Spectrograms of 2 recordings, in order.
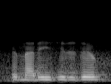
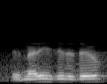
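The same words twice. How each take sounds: First: Said in the usual way. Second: "do" lifted into a rising question, a bit louder; louder repeat. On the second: Shown as a demonstration. Preacher repeats the question to the church, louder with a rise. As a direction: press the congregation, rising on "do".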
